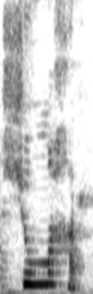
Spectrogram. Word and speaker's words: Schumacher: Kemudian sh karena jadi sh jadi shumer. Jadi namanya adalah Mikel Schumacher.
